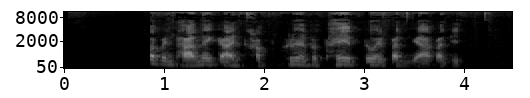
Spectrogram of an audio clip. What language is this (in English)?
Thai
